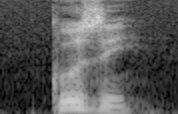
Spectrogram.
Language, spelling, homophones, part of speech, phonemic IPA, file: French, causer, causai / causé / causée / causées / causés / causez, verb, /ko.ze/, Fr-causer.ogg
- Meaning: 1. to cause (be the cause of) 2. to speak (a language) 3. to speak, talk, chat; to be waffling on about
